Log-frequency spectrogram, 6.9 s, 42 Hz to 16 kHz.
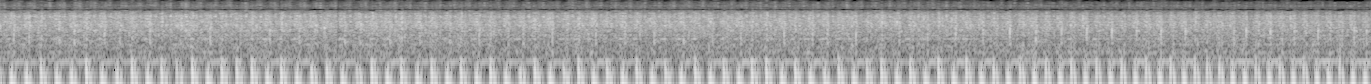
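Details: Craftsman Hydromatic mower, 15.5 hp Briggs and Stratton OHV, after flooding with far too much oil was corrected to the proper amount: the small single runs with quick, even firing pulses and no misses or knocks. Normal running.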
